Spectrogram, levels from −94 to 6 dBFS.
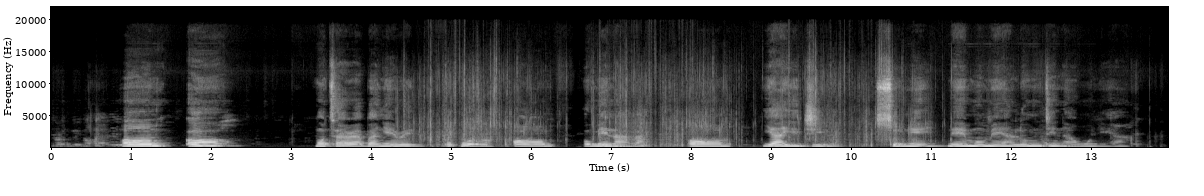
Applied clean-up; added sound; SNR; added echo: neural mask model RNNoise.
